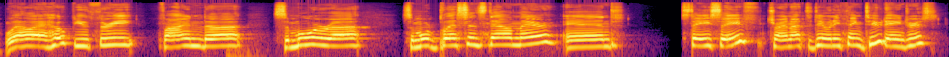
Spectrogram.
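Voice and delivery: high-pitched, lightly southern June. Acted. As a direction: sing it out kindly like a fretting aunt. GM voices June's farewell.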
